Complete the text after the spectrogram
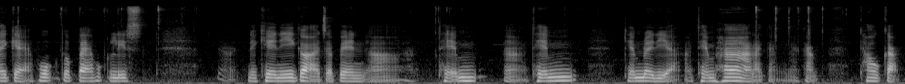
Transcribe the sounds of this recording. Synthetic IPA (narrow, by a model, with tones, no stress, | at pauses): a˧˩jkɛ̰ː˨˩pʰu˥˩ək̚t̪u˧ɐpɛː˧pʰu˥˩ə˩k̚li˦˥st̪̚ | a˨˩na˧jkʰeː˧˩niː˦˥kɔː˥˩ʔa̰ː˨˩t̪̚t͡ɕa˨˩pe˧nʔə̰ː˨˩ | t̪ʰḛ˦˥mʔa̰ː˨˩t̪ʰe˦˥m | t̪ʰe˦˥mɾaː˧di˧ɐ̰ʔːt̪ʰe˦˥mɦaː˥˩la̰˧˥˩ka̰˧˩nna̰˦˥kʰa˦˥p̚ | t̪ʰa˥˩wka̰˨˩p̚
